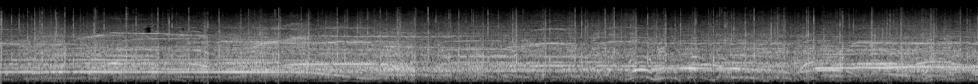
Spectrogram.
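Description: A crowd claps steadily.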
